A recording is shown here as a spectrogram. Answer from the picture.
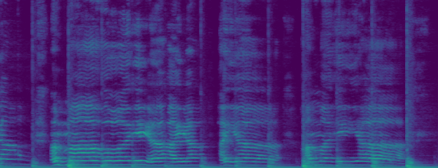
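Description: A woman singing a Cherokee-and-English song of thanks to the water spirit, beating a large hide frame drum with a padded beater in a steady pulse of about two beats a second.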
